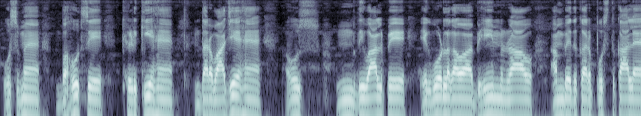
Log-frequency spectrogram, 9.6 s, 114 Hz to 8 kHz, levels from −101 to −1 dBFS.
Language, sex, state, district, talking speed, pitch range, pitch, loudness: Hindi, male, Jharkhand, Deoghar, 125 wpm, 105-110 Hz, 105 Hz, -16 LUFS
